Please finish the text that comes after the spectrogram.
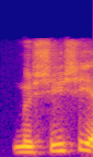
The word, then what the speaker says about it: Mushishi: Mushishi, I'm guessing that's spelled Mushishi?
